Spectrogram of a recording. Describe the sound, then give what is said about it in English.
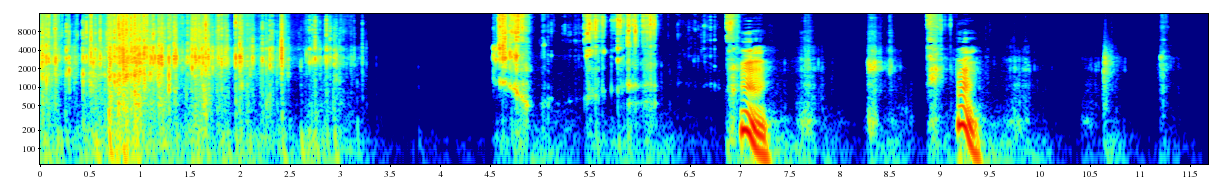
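Crinkly wrapper rustling for a few seconds as a free-range white mocha chocolate fairy is unwrapped, then a pause followed by a series of crisp crunching bites into its crunchy wings and chewing with irregular rhythm, no talking. “I ordered one of their free-range white mocha chocolate fairies. I'm going to try one right here on the show.”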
